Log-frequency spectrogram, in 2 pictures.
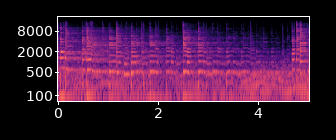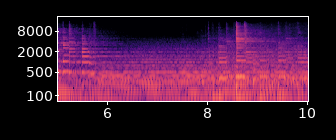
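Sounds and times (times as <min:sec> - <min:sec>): plucked string instrument music: 0:00.0 - 0:10.0.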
